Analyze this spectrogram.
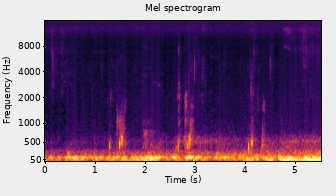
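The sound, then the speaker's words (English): Quiet gulps of someone drinking water, three or four wet swallowing sounds spaced a second or so apart over a steady low background hum, with no talking. “I'm drinking some water right now.”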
